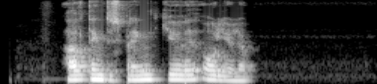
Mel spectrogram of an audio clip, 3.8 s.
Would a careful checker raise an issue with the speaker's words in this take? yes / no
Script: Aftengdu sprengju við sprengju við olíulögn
yes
